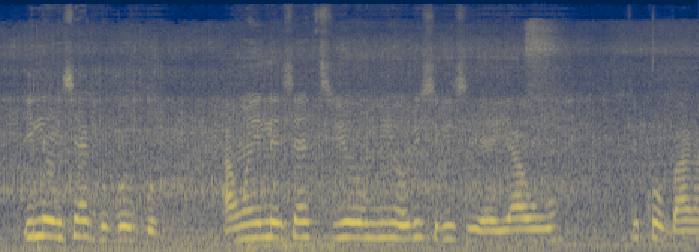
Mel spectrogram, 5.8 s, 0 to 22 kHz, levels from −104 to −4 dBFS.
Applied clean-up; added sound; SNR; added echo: none; Bus; 10 dB; none.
